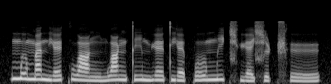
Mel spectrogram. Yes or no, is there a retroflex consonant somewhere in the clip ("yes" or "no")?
yes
